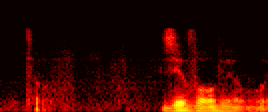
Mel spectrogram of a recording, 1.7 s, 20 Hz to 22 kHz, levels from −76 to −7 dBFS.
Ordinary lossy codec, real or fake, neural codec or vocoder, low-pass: none; fake; codec, 16 kHz, 0.7 kbps, FocalCodec; none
